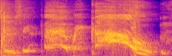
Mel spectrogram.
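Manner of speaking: high gleeful cheer. Retold or imitated. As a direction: squeak it out with glee. Happy again.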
